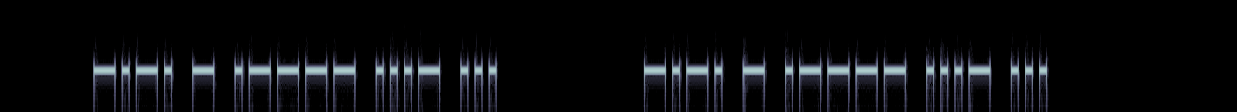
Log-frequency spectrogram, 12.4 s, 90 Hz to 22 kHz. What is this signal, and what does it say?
Morse code, heard as a keyed tone, about 17 wpm, 700 Hz. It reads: CT1VS CT1VS
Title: DXCC-100 Call Signs - 5 Characters - Repeated 2x - 17wpm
